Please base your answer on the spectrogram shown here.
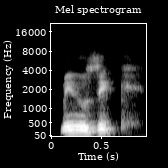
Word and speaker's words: মিউজিক: আর এটা সিক হবে না। এখানে উচ্চারণটা হবে জ এর মত। মিউজিক।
